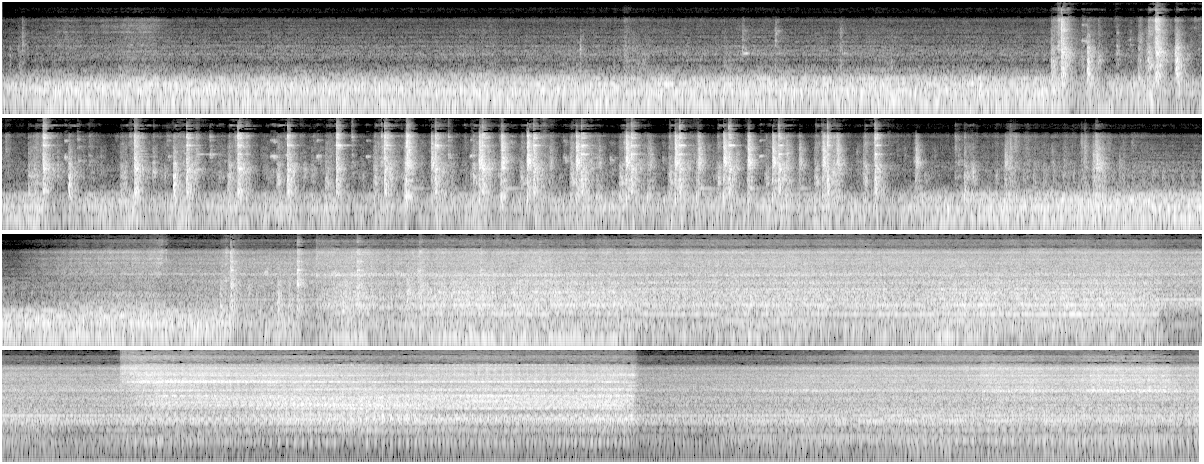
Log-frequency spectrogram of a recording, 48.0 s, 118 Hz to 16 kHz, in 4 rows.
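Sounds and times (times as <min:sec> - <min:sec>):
forge burner rumble: 0:00.0 - 0:47.9
hammer striking hot steel: 0:10.5 - 0:21.2.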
